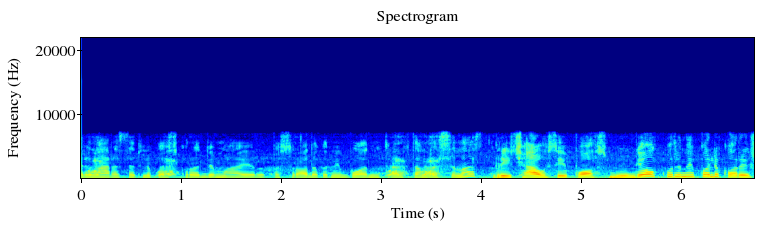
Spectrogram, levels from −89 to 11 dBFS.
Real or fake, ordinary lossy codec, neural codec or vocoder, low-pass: fake; Opus, 64 kbps; codec, 16 kHz, 16 kbps, FunCodec, trained on LibriTTS, 50 frames a second; 7.2 kHz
